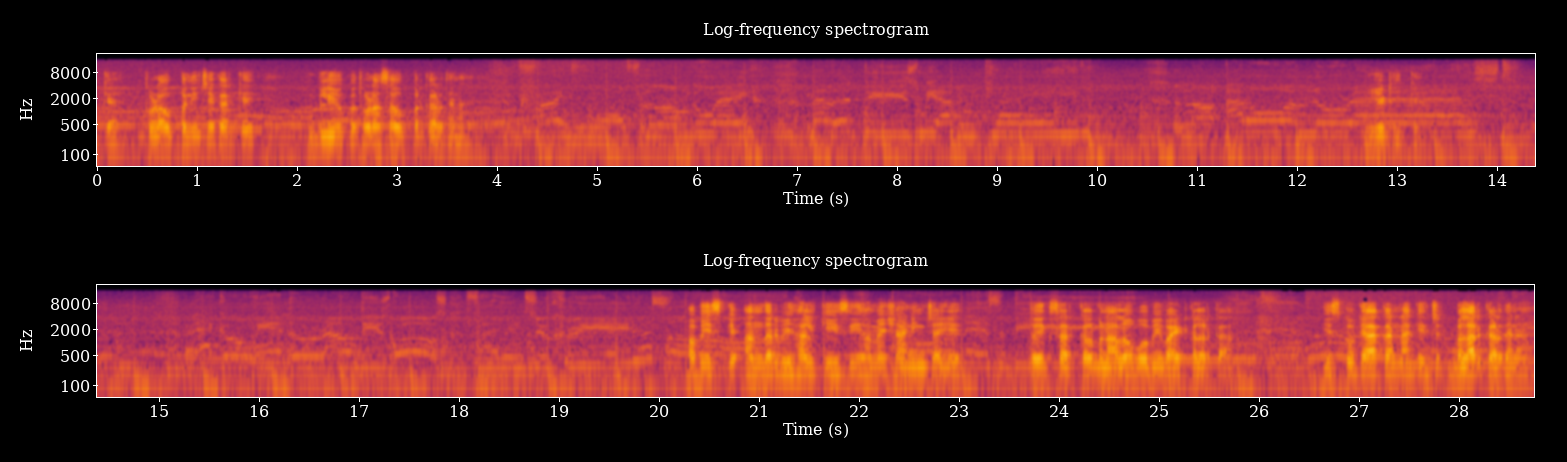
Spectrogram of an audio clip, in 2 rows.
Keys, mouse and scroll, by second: 4.3-7.5 drag, 7.5-15.3 drag, 15.4-18.3 drag, 19.4-20.0 scroll down 1, 20.0 scroll up 1, 20.7-21.6 scroll down 1, 21.6-25.3 drag, 28.5 click.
